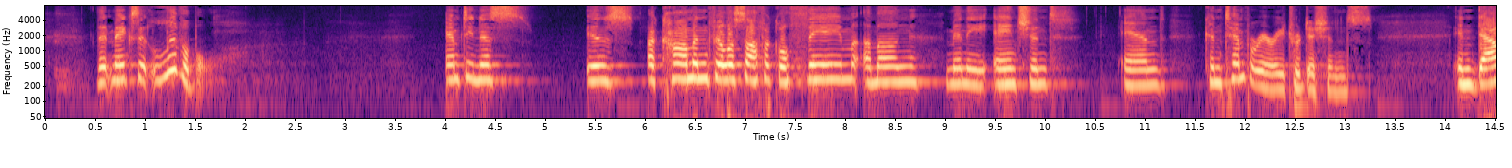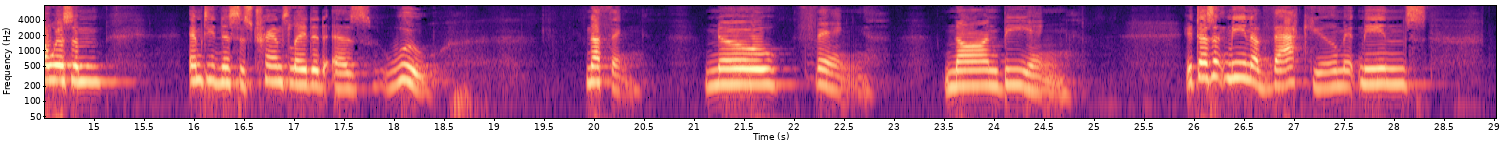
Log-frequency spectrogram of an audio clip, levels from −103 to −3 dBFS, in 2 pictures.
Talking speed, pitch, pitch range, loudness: 70 wpm, 235 Hz, 215-260 Hz, -14 LUFS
